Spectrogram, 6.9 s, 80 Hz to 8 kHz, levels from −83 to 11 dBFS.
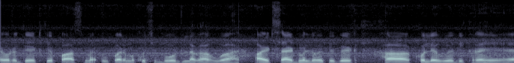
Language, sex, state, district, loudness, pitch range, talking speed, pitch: Hindi, male, Bihar, Sitamarhi, -20 LUFS, 95-100 Hz, 210 wpm, 100 Hz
